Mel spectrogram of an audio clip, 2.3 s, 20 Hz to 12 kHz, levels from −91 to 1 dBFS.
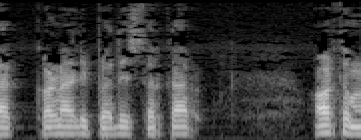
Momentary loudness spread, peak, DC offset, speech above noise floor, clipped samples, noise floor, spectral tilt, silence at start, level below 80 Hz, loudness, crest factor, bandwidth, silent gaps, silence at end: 5 LU; -2 dBFS; under 0.1%; 31 dB; under 0.1%; -53 dBFS; -5.5 dB/octave; 0 s; -64 dBFS; -24 LUFS; 22 dB; 12 kHz; none; 0 s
